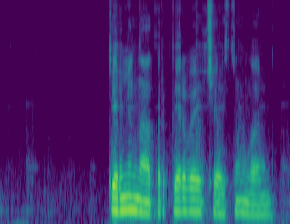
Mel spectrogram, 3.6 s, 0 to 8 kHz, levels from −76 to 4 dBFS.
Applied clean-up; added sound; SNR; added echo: neural separator model SepFormer DNS4.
